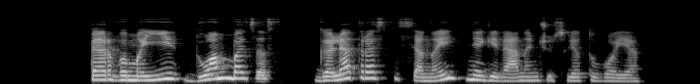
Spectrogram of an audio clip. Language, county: Lithuanian, Klaipėda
